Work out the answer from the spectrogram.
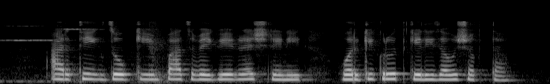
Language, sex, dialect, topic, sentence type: Marathi, female, Southern Konkan, banking, statement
